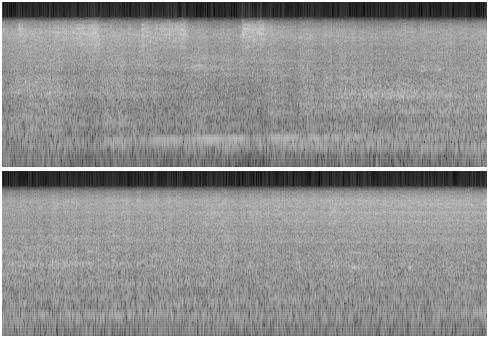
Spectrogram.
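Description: Long-distance passenger train rolling past on the main line: the steady running noise of the locomotive and coaches on the rails.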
